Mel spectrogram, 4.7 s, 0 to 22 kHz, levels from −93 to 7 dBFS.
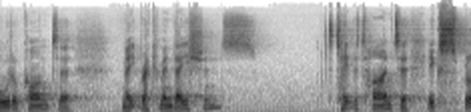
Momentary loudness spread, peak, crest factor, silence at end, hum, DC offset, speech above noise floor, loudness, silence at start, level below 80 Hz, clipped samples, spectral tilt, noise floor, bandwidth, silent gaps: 15 LU; 0 dBFS; 16 dB; 0 s; 50 Hz at -50 dBFS; under 0.1%; 31 dB; -15 LUFS; 0 s; -52 dBFS; under 0.1%; -2.5 dB/octave; -47 dBFS; over 20 kHz; none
